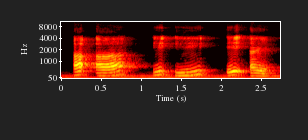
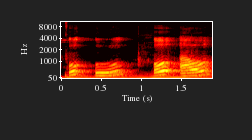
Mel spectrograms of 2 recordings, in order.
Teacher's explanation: जिन स्वरों के उच्चारण में होठ वृत्तमुखी या गोलाकार नहीं होते वो अवृत्तमुखी हैं। वृत्तमुखी, जिन स्वरों के उच्चारण में होठ गोल हो जाते हैं, मतलब वृत्त के समान हो जाते हैं, उन्हें हम कहते हैं वृत्तमुखी।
